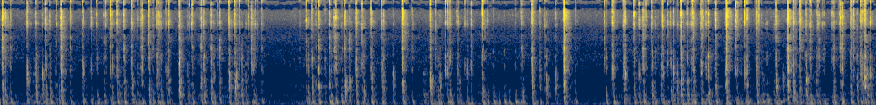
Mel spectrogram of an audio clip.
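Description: Fingertips type fast on a MacBook Air keyboard with plastic keycaps set in an aluminum chassis. A dense, rapid stream of short, dry key taps pairs a soft low thud with a bright click on each stroke. The typing breaks off in two brief pauses before resuming.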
